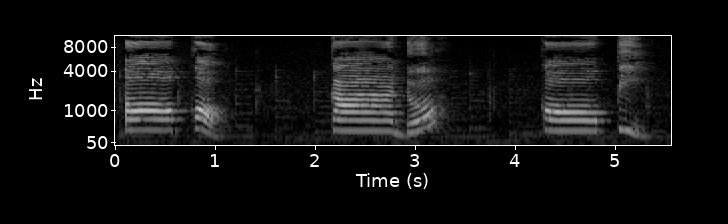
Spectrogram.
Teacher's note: Vokal O madya atas belakang dengan kondisi bibir semi tertutup.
